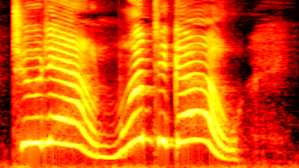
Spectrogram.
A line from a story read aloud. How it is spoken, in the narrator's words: I cheered and yelled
